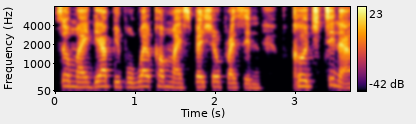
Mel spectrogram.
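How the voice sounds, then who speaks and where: Fairly low-pitched for a woman, bright and sharp in tone, with fairly even intonation. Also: dry, close sound with no echo. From Nigeria. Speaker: online business coach and livestream host. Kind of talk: livestream interview.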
